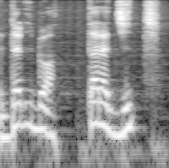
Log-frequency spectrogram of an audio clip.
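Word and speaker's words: Talajić: Ça a été écrit par Cullen Bunn et l'artiste c'est Dalibor Talit. Oh, j'arrive pas à le prononcer, je suis désolé s'il nous écoute. L'artiste c'est Dalibor Taladjit.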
